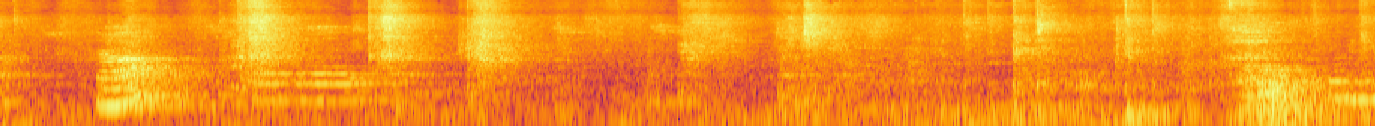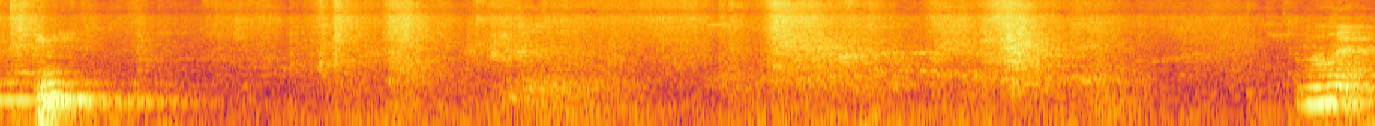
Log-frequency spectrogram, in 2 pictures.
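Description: A trowel scrapes and pats wet mortar.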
